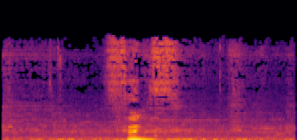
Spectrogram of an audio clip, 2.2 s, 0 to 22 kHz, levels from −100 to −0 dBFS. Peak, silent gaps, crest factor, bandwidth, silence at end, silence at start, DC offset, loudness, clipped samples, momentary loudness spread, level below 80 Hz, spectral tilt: -2 dBFS; none; 22 dB; 16.5 kHz; 0 s; 0.05 s; under 0.1%; -21 LUFS; under 0.1%; 22 LU; -32 dBFS; -6.5 dB/octave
